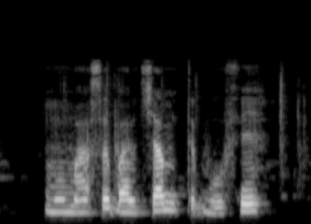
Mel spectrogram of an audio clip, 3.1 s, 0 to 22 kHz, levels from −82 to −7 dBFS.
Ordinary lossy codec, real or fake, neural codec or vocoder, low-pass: MP3, 64 kbps; real; none; 7.2 kHz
